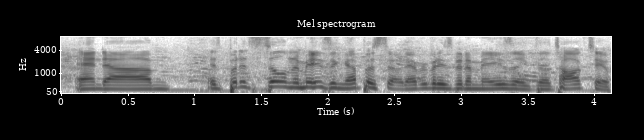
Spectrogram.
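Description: A man talks very fast at a high pitch. Noticeable background noise runs underneath. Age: 40s. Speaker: podcast host. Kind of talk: casual interviews. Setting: outdoors at a beer festival.

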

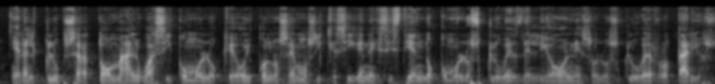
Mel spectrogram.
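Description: Very deep and low in pitch, this man's voice moves at a moderate pace. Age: 50s. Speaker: politician. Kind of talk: interview.

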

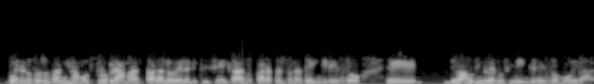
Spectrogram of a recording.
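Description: Talking at a fairly quick pace, a woman has a fairly high pitch with ordinary pitch variation. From Colombia. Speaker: community outreach supervisor. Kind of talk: interview. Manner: frequent hesitations (eh).

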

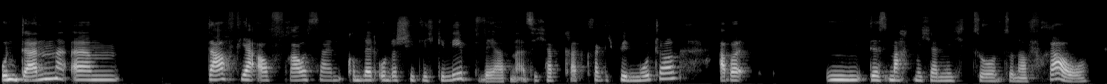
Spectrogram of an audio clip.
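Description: In an ordinary speaking voice, a woman at a medium pitch talks at a moderate pace with ordinary pitch variation and big swings in loudness, against a quiet background. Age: 30s. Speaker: psychological counselor. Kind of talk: casual interview chat.

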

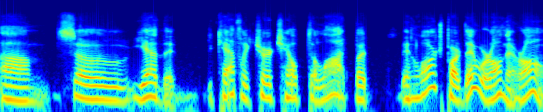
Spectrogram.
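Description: Vocal fry runs through speech at a moderate pace with ordinary pitch variation, recorded with a dry, close sound and no echo. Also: man, fairly high pitch for a man. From South Louisiana (Cut Off, Lafourche Parish). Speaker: film director. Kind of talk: interview conversation.

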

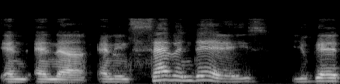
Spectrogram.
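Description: A man with a Spanish accent, fairly high in pitch, with lively intonation. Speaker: doctor, author. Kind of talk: interview, casual chat.

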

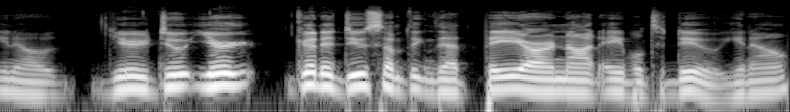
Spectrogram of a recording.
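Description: In a very clean recording with a silent background, a man with an ordinary speaking voice talks at a moderate pace and medium pitch, his intonation lively. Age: 40s. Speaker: podcast co-host. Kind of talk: casual chat.

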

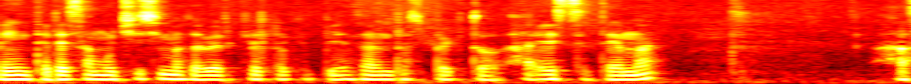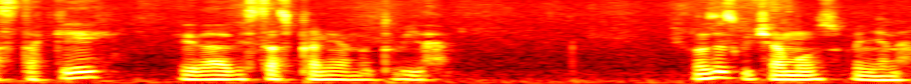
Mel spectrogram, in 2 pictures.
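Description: Somewhat breathy and dark, mellow in tone, a man at medium pitch speaks with fairly even intonation and long, frequent pauses. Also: moderate pace. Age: 20s. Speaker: podcaster. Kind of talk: personal monologue.

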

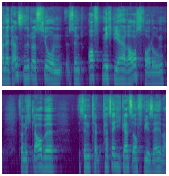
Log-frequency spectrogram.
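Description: Dark, mellow and warm in tone, this man's fairly high voice moves at a moderate pace with ordinary pitch variation. He leaves long, frequent pauses. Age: 20s. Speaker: preacher. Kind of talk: sermon. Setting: church. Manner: earnest, pleading, with halting restarts; warm, conversational, explaining.

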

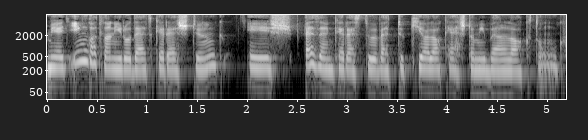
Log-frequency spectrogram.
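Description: A woman speaks with an unremarkable speaking voice at a fairly high pitch. Her pace is moderate and her pitch varies in an ordinary way. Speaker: podcast host and youtuber. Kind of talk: personal monologue.

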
